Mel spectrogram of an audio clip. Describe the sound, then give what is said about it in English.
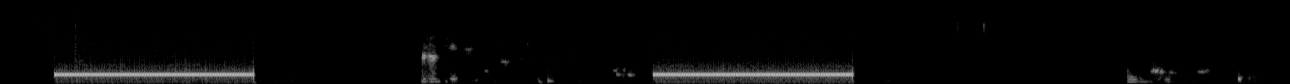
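Ringback tone of an outgoing telephone call: two long, steady tones of about two seconds each, separated by a long silence, with a few faint, brief scattered noises in the gaps. “Is it ringing?”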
